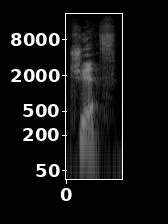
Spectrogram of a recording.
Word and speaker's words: Giff: their name is pronounced half of them say it with a hard g half with a soft g disagreements over the correct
